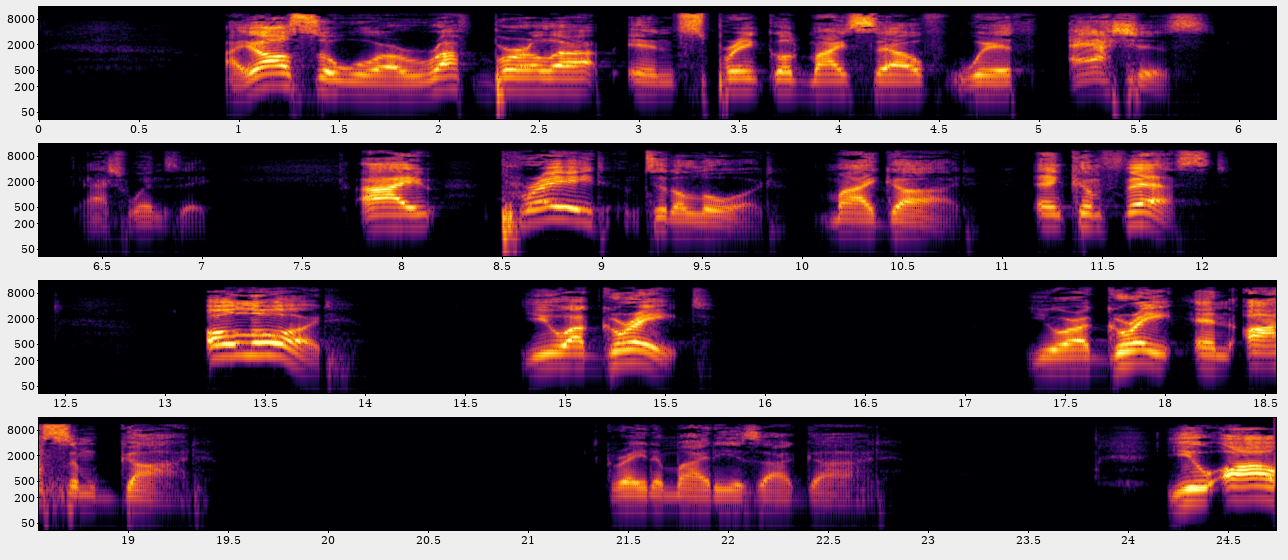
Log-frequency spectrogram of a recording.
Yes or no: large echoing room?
yes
